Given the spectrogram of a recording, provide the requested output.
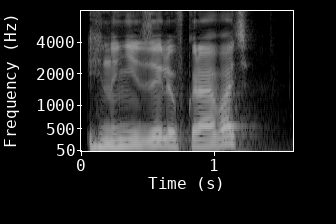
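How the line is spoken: Snorting grunt. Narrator (Russian): хмыкнул Эдик

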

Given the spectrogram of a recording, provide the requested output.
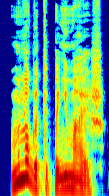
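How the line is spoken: Grumbling. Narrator (Russian): проворчала Римма Марковна

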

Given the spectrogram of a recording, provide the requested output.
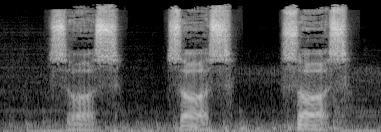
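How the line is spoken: Slow, unhurried repetition. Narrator (Russian): Повторял он снова и снова, медленно, неторопливо

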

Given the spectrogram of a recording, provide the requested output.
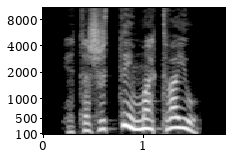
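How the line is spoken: Breathed out. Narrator (Russian): выдохнул он мне в рот

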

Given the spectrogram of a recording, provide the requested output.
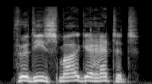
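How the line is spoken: Call. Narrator (German): rief mein Vater

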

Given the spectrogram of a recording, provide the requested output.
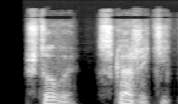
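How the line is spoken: Quiet whisper. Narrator (Russian): тихо прошептал я Курлевену

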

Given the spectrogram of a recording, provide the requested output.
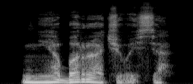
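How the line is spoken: Whispered. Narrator (Russian): Натан прошептал

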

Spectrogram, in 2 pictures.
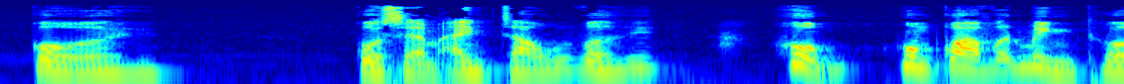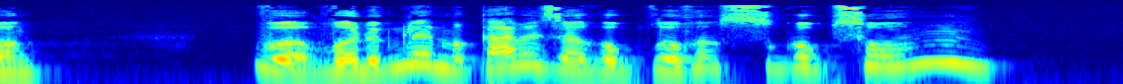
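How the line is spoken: Young man whimpering. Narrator (Vietnamese): Người thanh niên mếu máo

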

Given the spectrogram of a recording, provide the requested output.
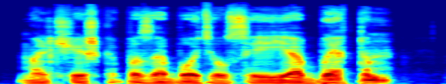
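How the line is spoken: Gruff grumble. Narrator (Russian): буркнул Гаррет

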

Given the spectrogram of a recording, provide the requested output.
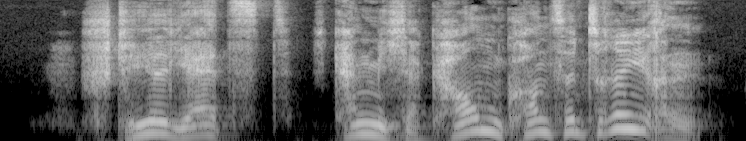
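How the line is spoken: Hissing. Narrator (German): fauchte Avia

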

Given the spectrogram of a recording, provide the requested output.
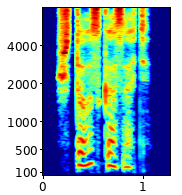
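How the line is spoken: Whisper. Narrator (Russian): прошептала я

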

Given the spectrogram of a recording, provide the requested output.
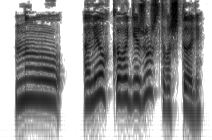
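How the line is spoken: Uncertain wish. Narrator (Russian): неуверенно пожелала

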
